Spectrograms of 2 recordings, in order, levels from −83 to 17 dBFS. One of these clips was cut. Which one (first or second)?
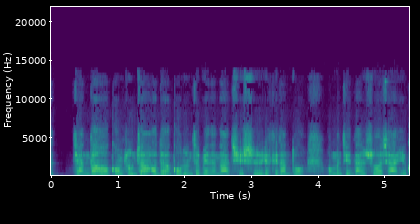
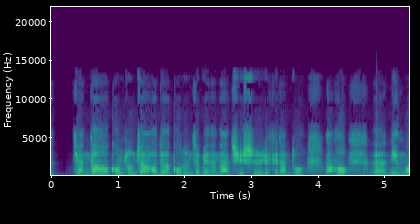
second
